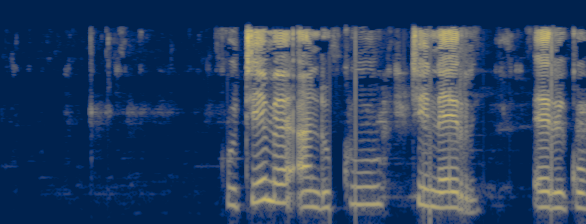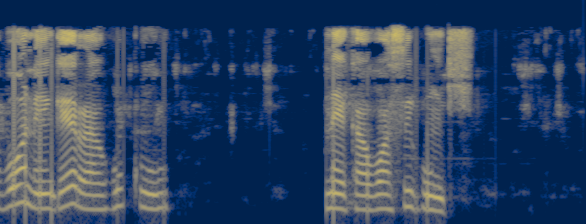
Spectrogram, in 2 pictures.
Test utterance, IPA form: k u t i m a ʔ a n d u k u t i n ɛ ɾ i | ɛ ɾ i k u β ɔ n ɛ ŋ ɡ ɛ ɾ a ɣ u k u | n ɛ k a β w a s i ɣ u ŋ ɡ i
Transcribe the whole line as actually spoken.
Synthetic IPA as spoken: k u t i m ɛ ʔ a n d u k u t i n ɛ ɾ i | ɛ ɾ i k u β ɔ n ɛ ŋ ɡ ɛ ɾ a ɣ u k u | n ɛ k a β w a s i ɣ u ŋ ɡ i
